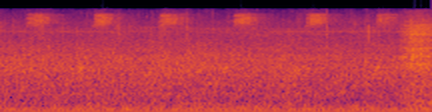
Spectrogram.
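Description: Outdoor night ambience: faint high insect chirping repeating about three times a second over a steady hiss and a low hum.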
